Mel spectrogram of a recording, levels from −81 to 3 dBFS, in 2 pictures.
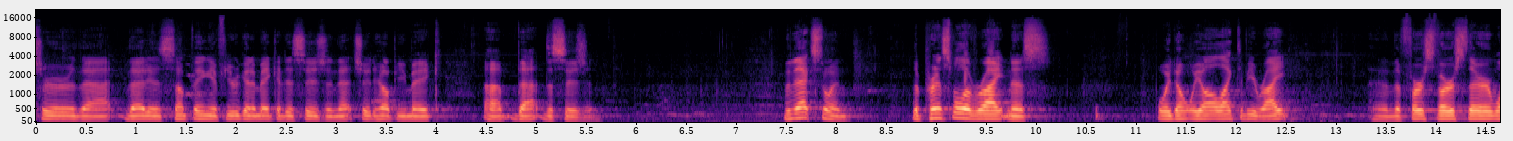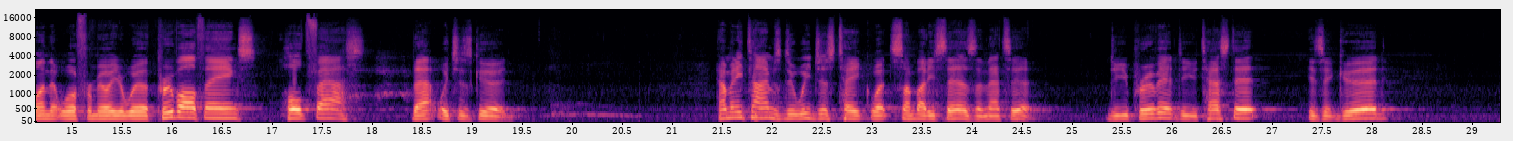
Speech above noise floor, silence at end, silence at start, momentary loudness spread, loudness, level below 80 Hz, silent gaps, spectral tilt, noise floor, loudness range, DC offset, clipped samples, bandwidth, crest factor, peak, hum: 39 dB; 1.05 s; 0 s; 13 LU; -18 LUFS; -64 dBFS; none; -6 dB/octave; -56 dBFS; 9 LU; under 0.1%; under 0.1%; 16.5 kHz; 18 dB; 0 dBFS; none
